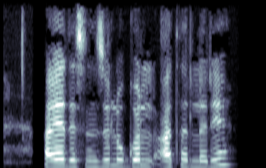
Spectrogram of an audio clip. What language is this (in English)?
Pashto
